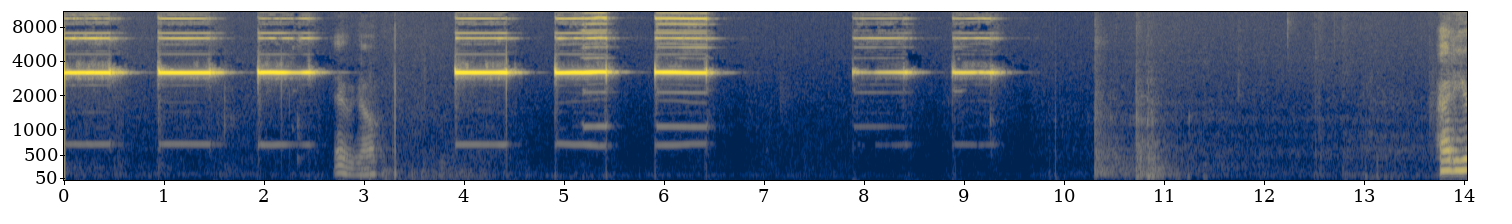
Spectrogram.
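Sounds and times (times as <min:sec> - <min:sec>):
smoke alarm beeping: 0:00.0 - 0:02.8, 0:03.9 - 0:06.8, 0:07.9 - 0:09.7.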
